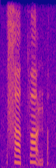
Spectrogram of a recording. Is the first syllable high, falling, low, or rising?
low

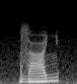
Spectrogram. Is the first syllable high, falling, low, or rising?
rising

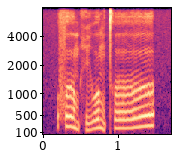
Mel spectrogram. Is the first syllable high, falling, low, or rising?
falling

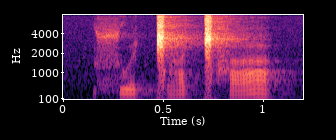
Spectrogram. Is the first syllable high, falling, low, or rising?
rising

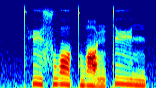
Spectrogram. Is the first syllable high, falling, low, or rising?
falling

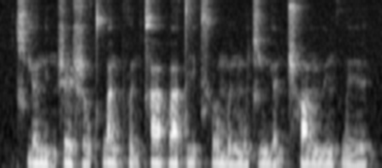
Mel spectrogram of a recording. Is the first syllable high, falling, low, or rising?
high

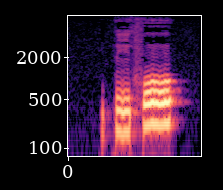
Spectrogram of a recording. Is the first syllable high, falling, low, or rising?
low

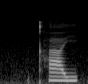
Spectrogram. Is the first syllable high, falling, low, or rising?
low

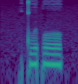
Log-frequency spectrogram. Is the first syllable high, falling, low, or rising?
high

